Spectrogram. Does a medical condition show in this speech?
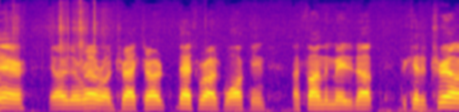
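Yes: cerebral palsy; spastic, affects walking and legs; rides bike, hikes.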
